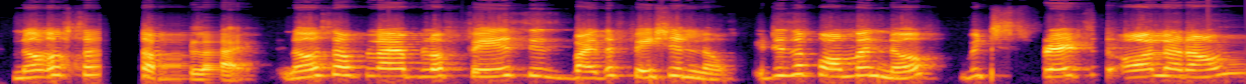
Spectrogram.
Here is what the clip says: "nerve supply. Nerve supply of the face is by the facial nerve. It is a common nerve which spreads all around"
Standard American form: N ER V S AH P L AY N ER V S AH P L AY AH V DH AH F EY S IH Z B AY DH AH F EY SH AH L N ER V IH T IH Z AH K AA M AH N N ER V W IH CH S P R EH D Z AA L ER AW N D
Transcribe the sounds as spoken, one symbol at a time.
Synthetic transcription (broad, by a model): N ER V S AH P L AY N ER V S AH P L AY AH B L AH F EY S IH Z B AY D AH F EY SH AH L N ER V IH T IH Z AH K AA M AH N N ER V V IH CH S P R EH D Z AA L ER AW N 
